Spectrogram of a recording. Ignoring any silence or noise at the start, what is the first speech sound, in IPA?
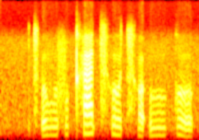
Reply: t͡sʼ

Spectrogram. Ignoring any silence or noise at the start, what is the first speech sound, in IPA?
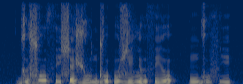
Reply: ɡ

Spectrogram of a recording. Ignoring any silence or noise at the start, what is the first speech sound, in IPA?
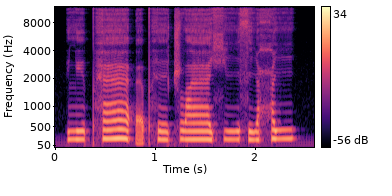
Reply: lʲ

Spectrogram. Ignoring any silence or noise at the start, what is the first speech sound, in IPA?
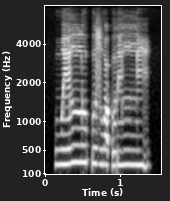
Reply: w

